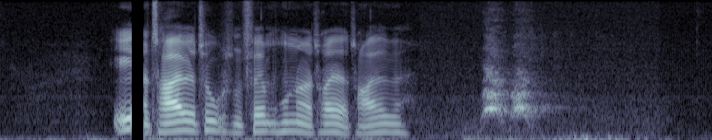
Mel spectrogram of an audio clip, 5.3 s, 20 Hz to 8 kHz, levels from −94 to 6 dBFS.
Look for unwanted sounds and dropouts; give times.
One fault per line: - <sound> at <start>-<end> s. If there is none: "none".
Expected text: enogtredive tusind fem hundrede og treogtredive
- dropout at 1.0-1.1 s
- bark at 3.5-4.9 s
